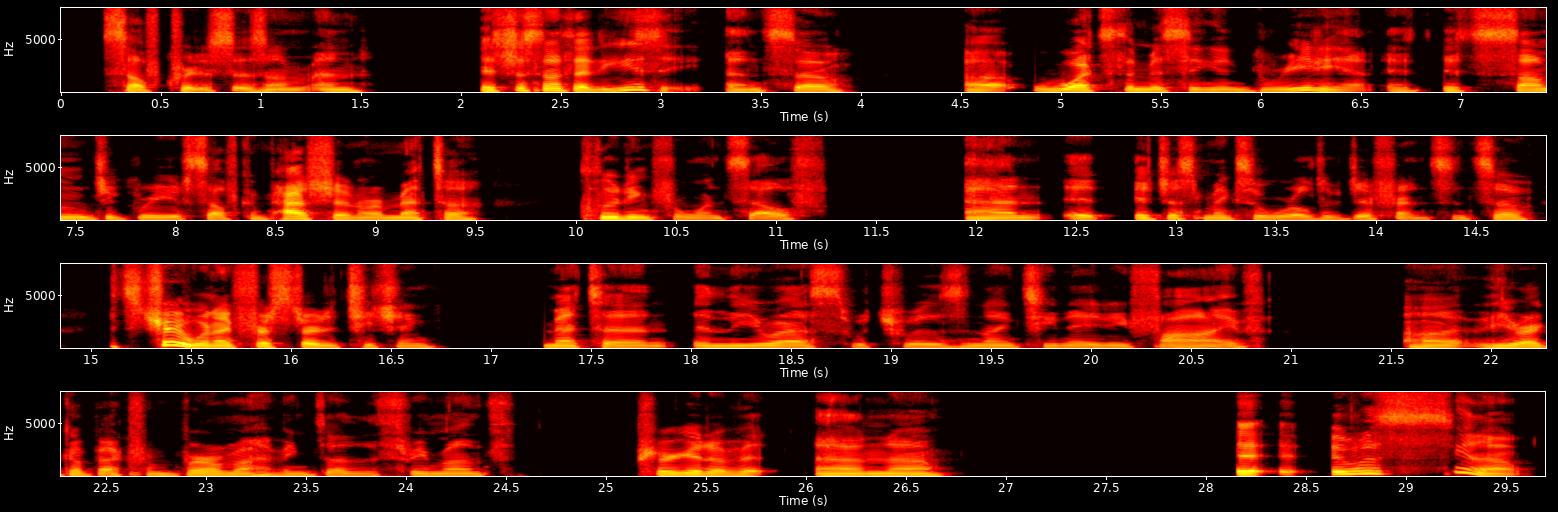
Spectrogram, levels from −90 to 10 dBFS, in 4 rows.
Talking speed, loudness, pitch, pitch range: 150 wpm, -25 LUFS, 145 Hz, 135-160 Hz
